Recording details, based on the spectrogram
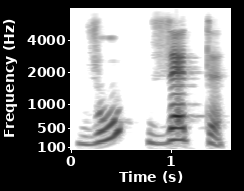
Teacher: it is starting with a vowel, so it is joining the sound of letter S. It is joining with et. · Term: linking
